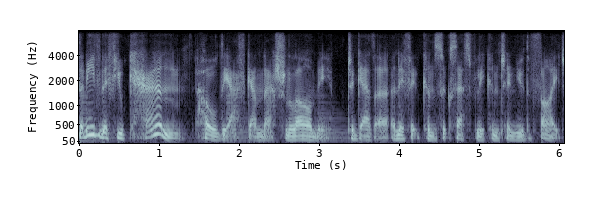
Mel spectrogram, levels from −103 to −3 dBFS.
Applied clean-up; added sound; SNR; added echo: neural separator model SepFormer DNS4.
